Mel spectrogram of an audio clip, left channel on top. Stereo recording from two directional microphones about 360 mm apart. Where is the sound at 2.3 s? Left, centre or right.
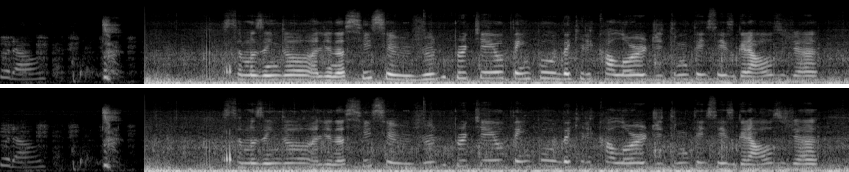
Centre.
